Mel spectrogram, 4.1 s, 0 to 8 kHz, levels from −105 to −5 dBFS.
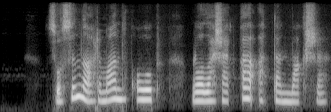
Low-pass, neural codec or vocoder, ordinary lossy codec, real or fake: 7.2 kHz; codec, 16 kHz in and 24 kHz out, 0.8 kbps, FocalCodec, streaming, 65536 codes; none; fake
